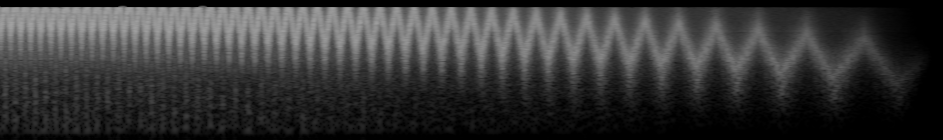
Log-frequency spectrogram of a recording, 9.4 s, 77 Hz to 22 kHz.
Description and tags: enigmatic noise sweep 2b
I was trying to make some fx you can hear in Enigma’s tracks (for example ‘The Eyes Of Truth’).
Made with Audition.
P. S. Maybe it’d be a better sound if you listen to a downloaded file.
sweep, noise, pitch-bending, filtered, Enigma, slowing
